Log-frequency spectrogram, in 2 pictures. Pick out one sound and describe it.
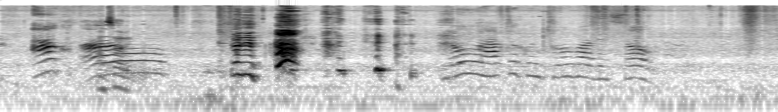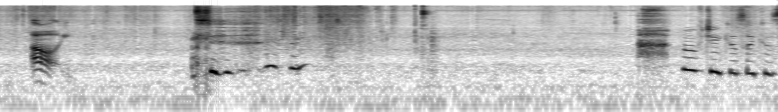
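A young child chatters excitedly close by.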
